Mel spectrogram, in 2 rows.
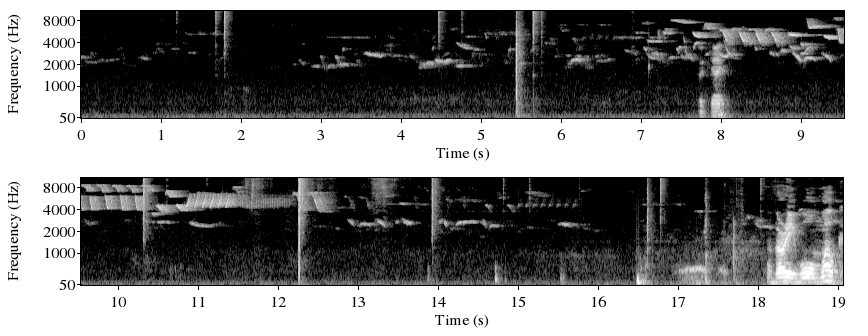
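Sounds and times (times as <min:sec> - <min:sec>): wood fire crackling: 0:01.6 - 0:01.9, 0:04.4 - 0:06.0, 0:11.5 - 0:19.0
faint songbird trills: 0:02.6 - 0:19.0
soft footsteps: 0:16.4 - 0:17.9.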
